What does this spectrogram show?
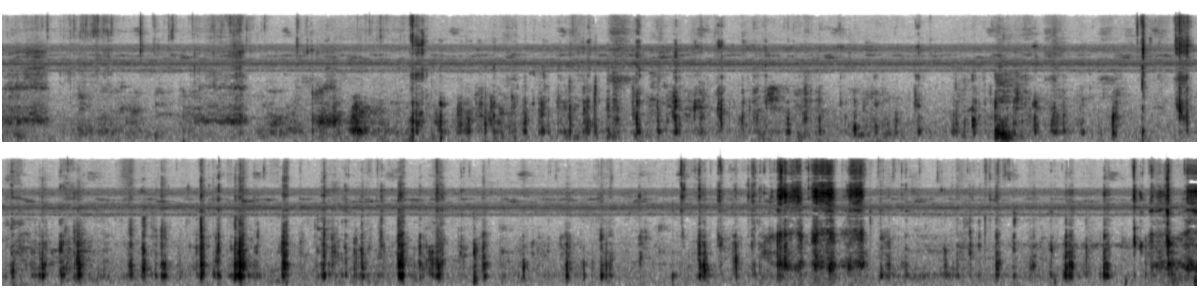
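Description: Close-miked chewing and biting of a hand-eaten meal of rice with salted fish and eggplant balado: irregular wet smacks and crunches, with a steady high hiss underneath.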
